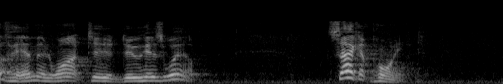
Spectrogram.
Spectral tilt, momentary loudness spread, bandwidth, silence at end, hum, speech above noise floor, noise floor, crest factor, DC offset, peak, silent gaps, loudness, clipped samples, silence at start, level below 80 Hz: -3.5 dB/octave; 16 LU; 8 kHz; 0.85 s; none; 30 dB; -59 dBFS; 22 dB; under 0.1%; -10 dBFS; none; -29 LUFS; under 0.1%; 0 s; -66 dBFS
